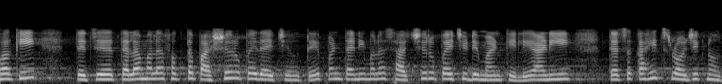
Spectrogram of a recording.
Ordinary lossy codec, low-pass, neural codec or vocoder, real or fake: none; 5.4 kHz; none; real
